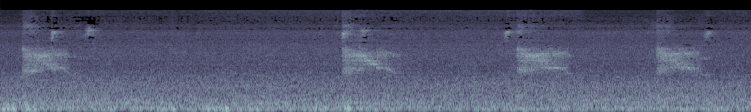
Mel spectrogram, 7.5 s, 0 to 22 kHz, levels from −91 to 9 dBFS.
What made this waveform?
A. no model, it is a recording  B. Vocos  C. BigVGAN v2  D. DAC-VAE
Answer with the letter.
D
